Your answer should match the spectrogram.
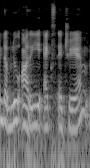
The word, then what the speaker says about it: Wrexham: दो जगह का नाम है किर्क और सेकेंड जगह का नाम है जो W से शुरू हो रही है, WREXHAM. W is silent here. Wrexham.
